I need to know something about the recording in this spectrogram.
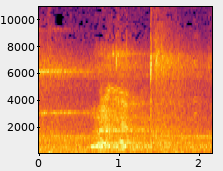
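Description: A person's voice, brief and wordless, about a second in, followed by a single sharp knock.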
